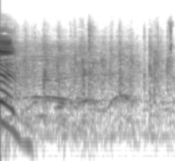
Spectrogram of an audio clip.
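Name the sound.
audience clapping hands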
